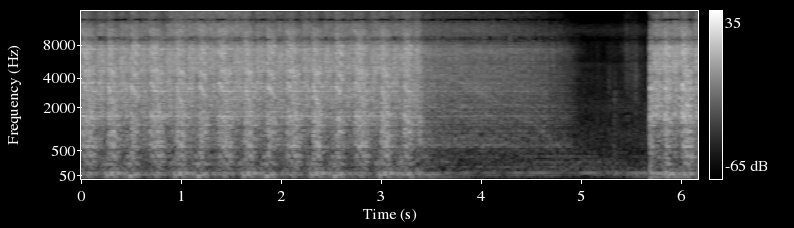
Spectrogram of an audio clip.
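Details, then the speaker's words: Mitsubishi 3000GT not started in 5+ years (fuel tank, pump or fuel suspected bad), cranked on starter fluid: starter turns about two pulses a second but it never fires. A compression test afterwards showed most cylinders at a subpar 180, one at 195. "So the last clip should be of us trying to start the car, and yeah, it wasn't starting. But right after that I did a compression test, and then a couple of the cylinders, well, most of the cylinders were 180, which is like subpar."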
